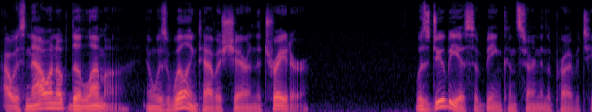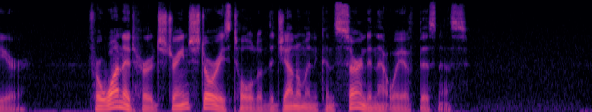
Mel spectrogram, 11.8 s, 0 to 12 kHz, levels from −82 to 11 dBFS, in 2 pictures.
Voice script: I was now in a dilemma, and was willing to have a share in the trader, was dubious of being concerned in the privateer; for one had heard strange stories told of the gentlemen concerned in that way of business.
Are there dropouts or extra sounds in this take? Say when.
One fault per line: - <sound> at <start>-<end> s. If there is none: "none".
none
